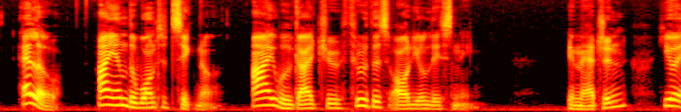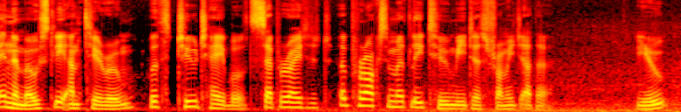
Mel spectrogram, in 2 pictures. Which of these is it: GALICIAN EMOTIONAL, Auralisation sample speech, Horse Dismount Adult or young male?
Auralisation sample speech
